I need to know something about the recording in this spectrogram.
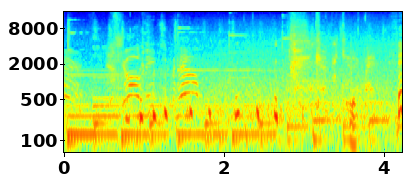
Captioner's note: drucinda giggling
